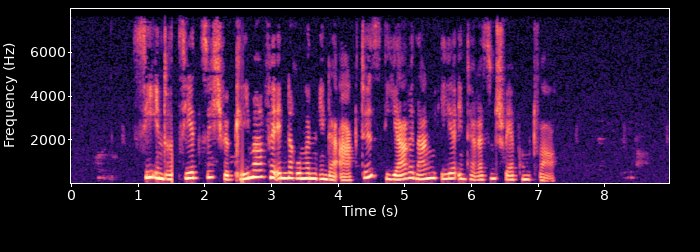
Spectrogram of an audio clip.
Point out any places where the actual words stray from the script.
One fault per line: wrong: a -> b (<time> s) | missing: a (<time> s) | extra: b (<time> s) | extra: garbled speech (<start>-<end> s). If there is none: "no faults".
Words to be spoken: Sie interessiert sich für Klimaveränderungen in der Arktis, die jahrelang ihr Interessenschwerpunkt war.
no faults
